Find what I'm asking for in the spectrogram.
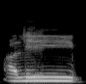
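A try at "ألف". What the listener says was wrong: জি ঠিক আছে, আলিফটা টান হবে না, আলিফটা জলদি পড়তে হবে, যেমন আলিফ।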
